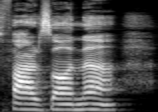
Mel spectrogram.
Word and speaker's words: Farzana: my name say with the way that my mom calls me because in azerbaijani accent it's farzana and it's easier for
